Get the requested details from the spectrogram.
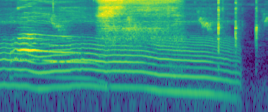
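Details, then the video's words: Calico cats in a fierce standoff, one named Xiao Ai against a nursing mother cat: a long, drawn-out yowl that slowly falls in pitch over two and a half seconds, with a brief hiss-like burst in the middle. "ศึกเดือดของวงการแมวสามสี🙀 เสี่ยวอ้าย vs แม่ลูกอ่อน"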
